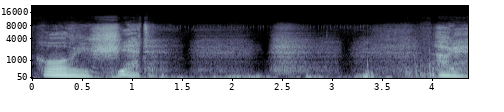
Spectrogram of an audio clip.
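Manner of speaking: winded, panting, gasping between breaths. Stopping on a slushy trek with a sled, out of breath. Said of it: "I gotta catch my breath".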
